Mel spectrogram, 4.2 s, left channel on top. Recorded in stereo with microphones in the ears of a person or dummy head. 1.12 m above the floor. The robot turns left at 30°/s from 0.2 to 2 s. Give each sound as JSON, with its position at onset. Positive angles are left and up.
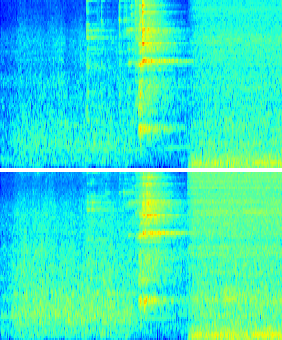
{"t": 1.3, "sound": "dishes clattering", "side_deg": 60, "distance_m": 2.0}
{"t": 2.8, "sound": "ticking", "side_deg": -85, "distance_m": 2.5}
